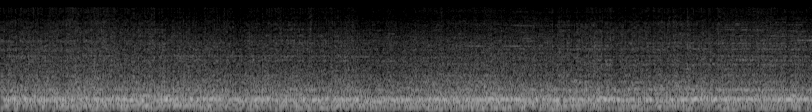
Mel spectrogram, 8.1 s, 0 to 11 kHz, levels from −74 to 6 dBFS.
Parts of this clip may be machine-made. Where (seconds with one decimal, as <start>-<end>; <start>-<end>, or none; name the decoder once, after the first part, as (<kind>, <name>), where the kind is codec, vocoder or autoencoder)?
0.0-3.4 (vocoder, WaveNeXt); 5.5-7.2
